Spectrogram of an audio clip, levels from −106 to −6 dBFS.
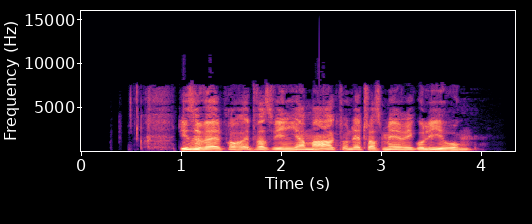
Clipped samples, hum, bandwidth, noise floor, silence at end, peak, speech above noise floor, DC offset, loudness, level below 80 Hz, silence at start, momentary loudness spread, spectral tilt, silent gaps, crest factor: under 0.1%; none; 7.8 kHz; -41 dBFS; 0.45 s; 0 dBFS; 27 dB; under 0.1%; -14 LUFS; -52 dBFS; 0.65 s; 7 LU; -6.5 dB/octave; none; 16 dB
